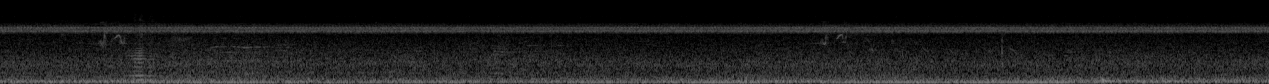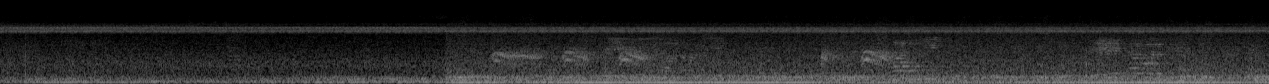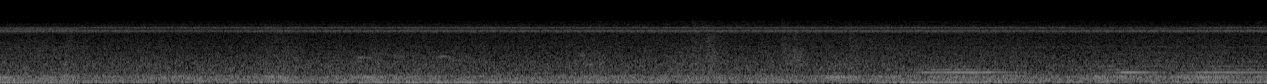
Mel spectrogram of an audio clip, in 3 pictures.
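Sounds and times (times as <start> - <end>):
crickets chirping: 0.0 - 38.0
loud low rumble: 17.2 - 29.4, 33.7 - 38.0
low hum: 17.2 - 38.0
short calls: 34.3 - 38.0.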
